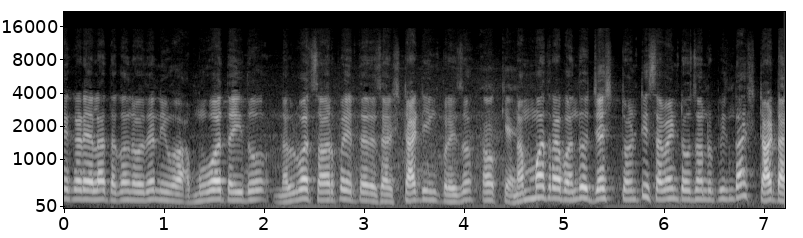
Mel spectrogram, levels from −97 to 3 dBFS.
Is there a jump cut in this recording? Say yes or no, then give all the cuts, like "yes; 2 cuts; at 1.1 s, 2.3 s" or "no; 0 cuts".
no; 0 cuts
